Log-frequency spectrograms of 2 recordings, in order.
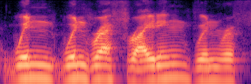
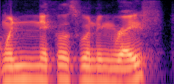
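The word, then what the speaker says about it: Nicolas Winding Refn: Is I never say his name right, but it's like Windref Writing. Oh no, like Nicholas Winding Rafe. Yeah, Nicholas Winding Rafe.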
